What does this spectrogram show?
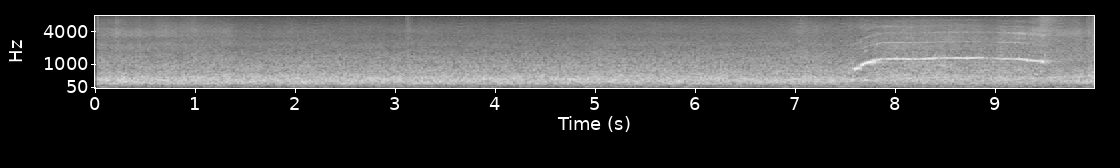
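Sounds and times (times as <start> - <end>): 
many real passengers inside airplane cabin during flight: 0.0 - 9.9.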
